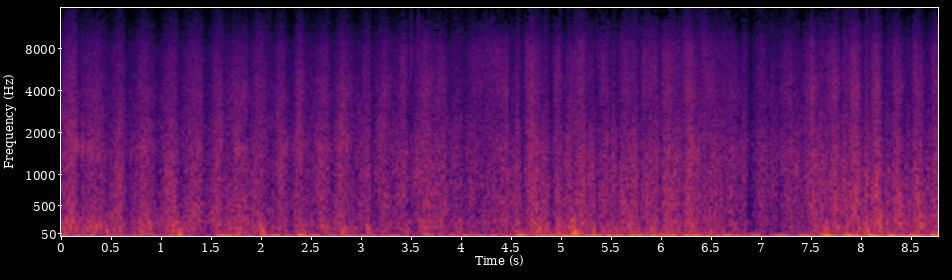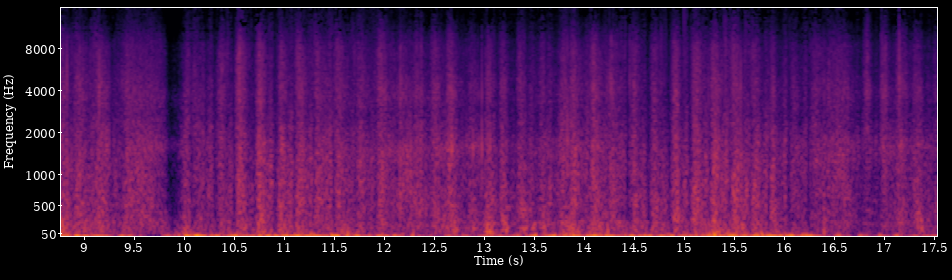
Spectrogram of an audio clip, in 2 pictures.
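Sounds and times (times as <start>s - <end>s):
mic-on-mic rubbing and scraping: 0.0s - 17.5s.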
